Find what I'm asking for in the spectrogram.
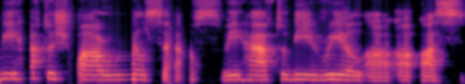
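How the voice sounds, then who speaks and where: Speaking very slowly in a Turkish accent, a woman keeps a medium pitch. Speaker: entrepreneur. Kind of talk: interview. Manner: halting.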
